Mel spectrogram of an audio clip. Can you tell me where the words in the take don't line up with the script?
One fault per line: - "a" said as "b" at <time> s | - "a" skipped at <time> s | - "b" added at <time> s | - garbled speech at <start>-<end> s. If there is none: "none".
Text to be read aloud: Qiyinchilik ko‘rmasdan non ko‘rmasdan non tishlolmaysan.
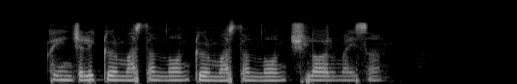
none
